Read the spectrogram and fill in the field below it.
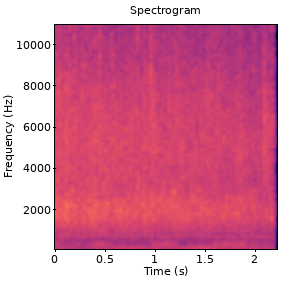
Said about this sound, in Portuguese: Quer aplaudir? Pode aplaudir, porque o novo coração se desenvolve todos os dias.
